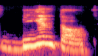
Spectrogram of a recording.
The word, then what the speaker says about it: viento: There is a word viento, viento, but notice it's not V-E-I, it's V-I-E, so it's pronounced viento, means Viento.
